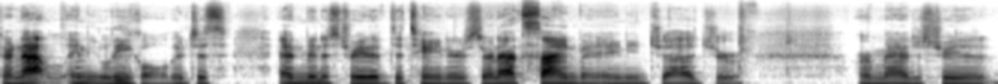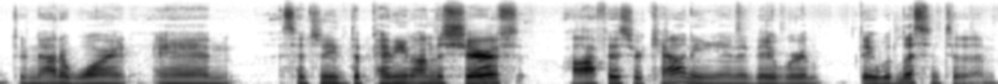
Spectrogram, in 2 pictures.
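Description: Here a man with an ordinary speaking voice, fairly high in pitch, speaks at a moderate pace with fairly even intonation. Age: 30s. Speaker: documentary filmmaker. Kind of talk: casual chat.

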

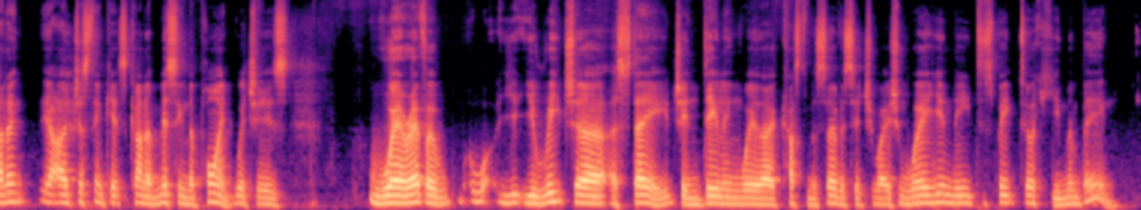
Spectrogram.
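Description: A man with an English accent speaks at a moderate pace in a medium-pitched, dark, mellow voice with ordinary pitch variation, in a very clean recording with a silent background. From England. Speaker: business consultant. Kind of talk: interview. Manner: hesitant, many fillers.

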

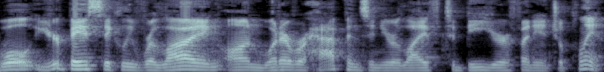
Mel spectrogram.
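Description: A normal speaking voice belongs to a man talking at a moderate pace and a medium pitch, with ordinary pitch variation. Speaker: financial consultant. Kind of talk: casual chat.

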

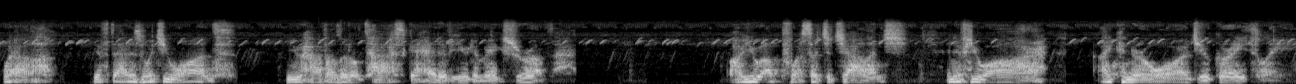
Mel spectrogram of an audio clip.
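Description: A man's put-on character voice, medium in pitch, with long, frequent pauses. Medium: actual play. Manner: cryptic, ominous.

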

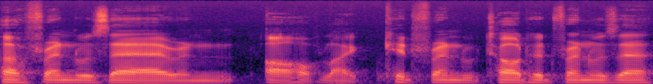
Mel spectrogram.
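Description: A man with a London accent, fairly low pitch and monotone, flat intonation, on a very clean recording with a silent background. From London, England. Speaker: car club executive. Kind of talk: casual chat.

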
